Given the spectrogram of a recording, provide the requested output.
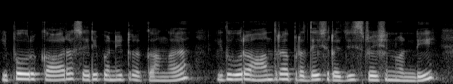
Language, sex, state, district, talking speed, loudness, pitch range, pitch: Tamil, female, Tamil Nadu, Kanyakumari, 145 wpm, -17 LUFS, 200-240 Hz, 215 Hz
